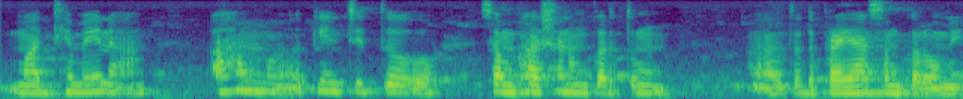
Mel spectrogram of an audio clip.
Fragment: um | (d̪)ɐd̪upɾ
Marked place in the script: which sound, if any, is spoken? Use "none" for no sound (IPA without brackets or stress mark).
t̪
